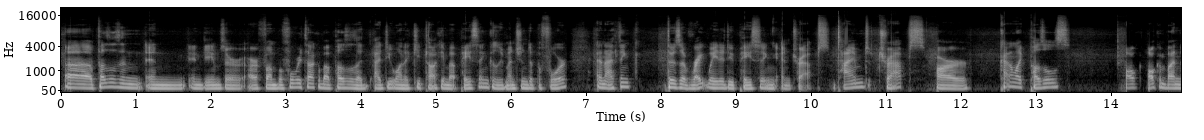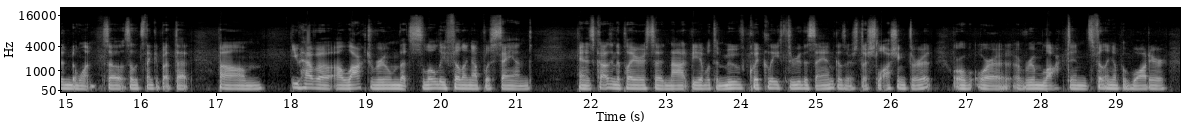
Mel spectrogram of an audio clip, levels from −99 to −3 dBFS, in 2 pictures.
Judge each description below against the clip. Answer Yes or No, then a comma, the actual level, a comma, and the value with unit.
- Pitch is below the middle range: Yes, low, 120 Hz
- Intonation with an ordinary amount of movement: No, narrow, 2.3 semitones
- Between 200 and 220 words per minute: Yes, fast, 205 wpm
